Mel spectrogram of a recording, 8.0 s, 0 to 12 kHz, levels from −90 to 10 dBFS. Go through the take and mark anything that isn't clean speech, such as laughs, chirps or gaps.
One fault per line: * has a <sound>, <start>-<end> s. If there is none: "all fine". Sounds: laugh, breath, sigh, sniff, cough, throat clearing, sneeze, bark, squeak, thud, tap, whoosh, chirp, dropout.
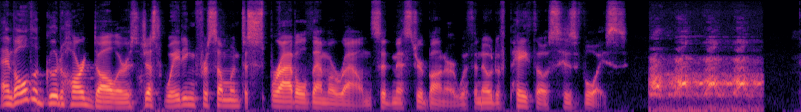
* has a bark, 6.5-7.6 s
